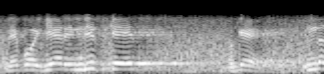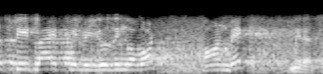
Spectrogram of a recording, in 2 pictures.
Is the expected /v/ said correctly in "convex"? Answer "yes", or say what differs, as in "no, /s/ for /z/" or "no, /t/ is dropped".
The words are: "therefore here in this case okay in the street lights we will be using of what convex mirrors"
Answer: no, /b/ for /v/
